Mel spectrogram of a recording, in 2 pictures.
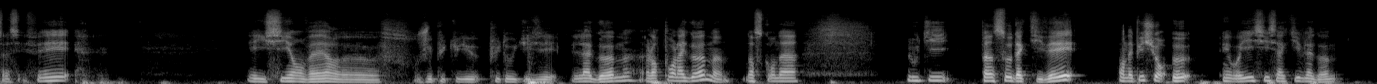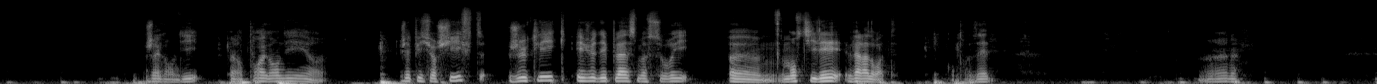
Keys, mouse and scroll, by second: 1.8 ctrl+middle click, 2.4 ctrl+middle click, 5.3 e, 6.5 e, 9.1-10.2 drag, 12.0 e, 12.7 e, 13.8 click, 15.1 shift+click, 16.2 ctrl+shift+z, 18.2-22.5 shift+drag, 22.9 click, 23.2 ctrl+z, 23.5-25.6 ctrl+drag, 26.1-27.3 drag.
